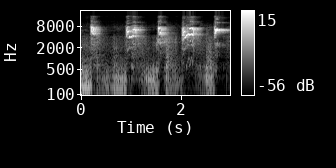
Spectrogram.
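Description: Little spiderhunter giving five sharp, very high chipping notes, one about every half-second, with a faint low rumble between them.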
